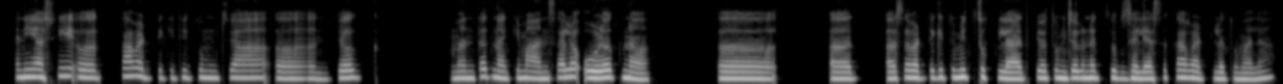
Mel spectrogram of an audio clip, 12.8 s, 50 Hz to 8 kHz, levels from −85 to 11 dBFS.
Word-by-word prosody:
आणि 225 +1 +3
अशी 255 +4 -2
अ, 230 - -4 0.4
का 250 - -1
वाटते 210 -5 -4
की 200 +1 -10
ती 215 - -4
तुमच्या 210 0 -2 0.3
अ, - - -4 0.6
जग 210 +1 +1 1.0
म्हणतात 200 +4 +1
ना, 210 -3 +2
की 210 - -5
माणसाला 205 +3 +1
ओळखणं, 205 -3 +4 0.7
अ, 195 - 0 1.1
अ, 185 0 +3 0.4
असं 215 +3 +1
वाटतं, 210 0 +1
की 220 - +2
तुम्ही 220 +1 +5
चुकलात 195 -5 +2
किंवा 205 -1 +1
तुमच्याकडून 200 0 +4
चूक 210 - +1
झाली, 185 +1 +2
असं 190 +3 -1
का 220 0 +2
वाटलं 190 -1 -1
तुम्हाला? 175 +2 -1
205 Hz, 140 wpm, -24 LUFS, 190-215 Hz, 1.1 s, तुम्ही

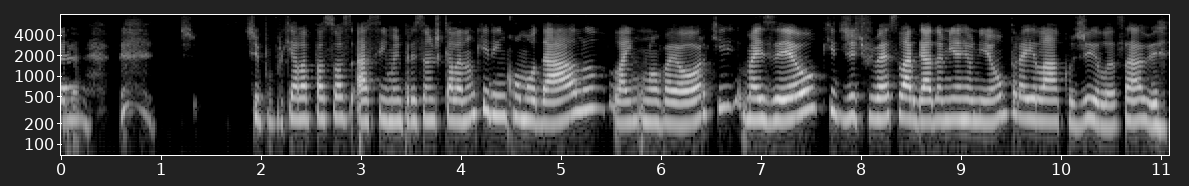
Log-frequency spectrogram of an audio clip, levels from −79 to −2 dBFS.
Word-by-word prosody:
é, 225 +1 -5 1.0
ti 385 - -21 0.5
tipo, 240 -3 -7
porque 220 +3 -7
ela 240 0 +2
passou 240 +1 -1
as 245 - -7
assim, 220 +1 0
uma 220 - -2
impressão 225 +1 -3
de 225 - -6
que - - -8
ela 225 -1 +2
não 230 +4 -2
queria 275 -2 -1
incomodá-lo 250 +6 +1
lá 210 -1 0
em - - -5
Nova 215 -2 -2
York, 225 - +2 0.2
mas 235 -2 +1
eu 255 +8 +5
que 330 -2 -4 0.2
tivesse 245 +1 -1
largado 225 -2 +4
a - - -3
minha 235 0 -1
reunião 225 +2 -2
pra 250 -4 -1
ir 235 - +2
lá 225 -1 +2
acudi-la, 210 -2 -3
sabe. 205 -3 -1
230 Hz, 180 wpm, -23 LUFS, 220-245 Hz, 1.0 s, eu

